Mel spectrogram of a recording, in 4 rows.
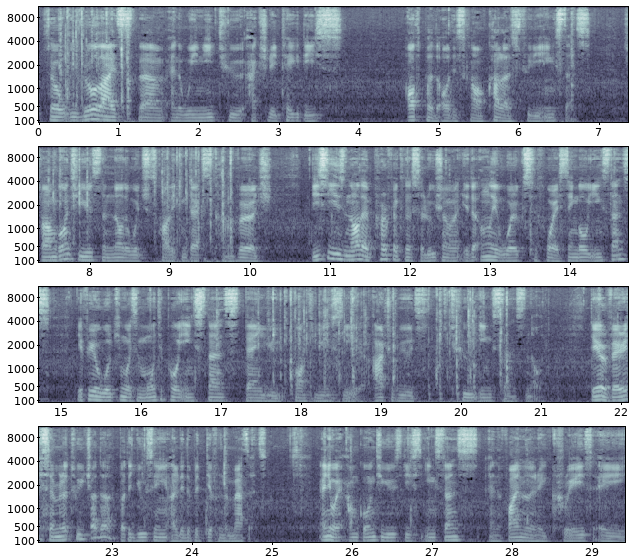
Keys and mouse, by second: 3.4 drag, 5.3-6.4 middle drag, 6.4 ctrl+a, 11.0-11.9 middle drag, 11.9 click, 16.0-16.8 drag, 16.8 ctrl+a, 17.7 t, 19.2 BackSpace, 19.3 BackSpace, 23.2 click, 24.2 x, 24.7-26.3 drag, 26.9-27.4 middle drag, 27.4-28.5 drag, 28.5-29.4 middle drag.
